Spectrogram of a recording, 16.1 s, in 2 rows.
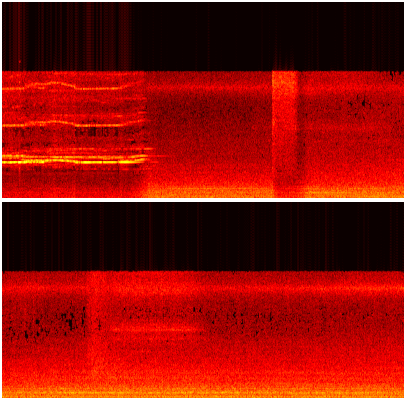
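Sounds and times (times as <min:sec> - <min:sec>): train wheel squeal: 0:00.0 - 0:03.2
train cars rumbling on rails: 0:00.0 - 0:16.0.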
